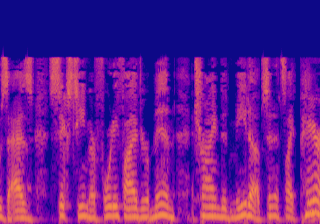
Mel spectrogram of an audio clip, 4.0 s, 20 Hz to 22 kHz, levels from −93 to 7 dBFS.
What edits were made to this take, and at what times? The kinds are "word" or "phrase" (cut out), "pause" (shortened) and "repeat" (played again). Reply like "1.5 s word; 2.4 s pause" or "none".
1.1 s phrase; 1.9 s word; 2.4 s word; 2.9 s word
